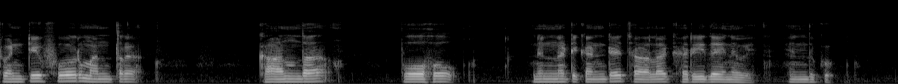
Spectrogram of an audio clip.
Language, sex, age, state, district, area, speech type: Telugu, male, 60+, Andhra Pradesh, West Godavari, rural, read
